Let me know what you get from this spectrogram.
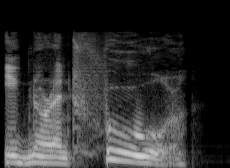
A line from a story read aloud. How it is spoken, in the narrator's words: roared, arrogant despite his pain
